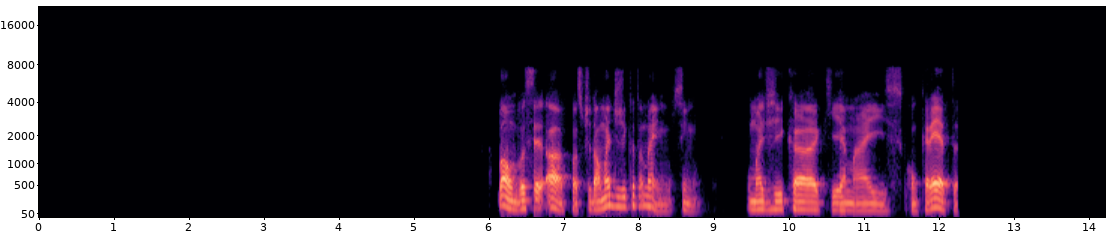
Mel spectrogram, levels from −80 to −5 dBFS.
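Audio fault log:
6.53–6.62 s, 8.15–8.23 s, 10.65–10.68 s: VoIP packet loss concealed by the speech codec. A buzzy, fading smear as the decoder extrapolates over 60 ms, then 20 ms and 20 ms of lost audio.
12.25 s: cut-off end. The sound stops mid-stream into dead digital silence with no decay because the final buffers were never written.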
